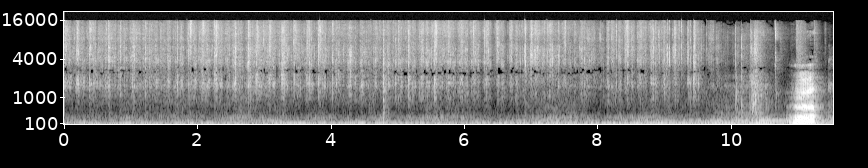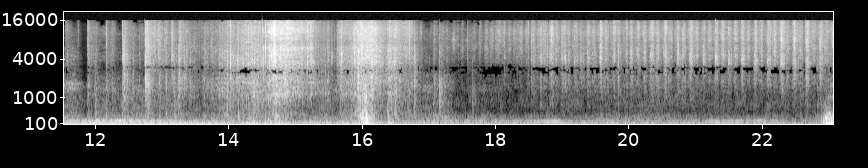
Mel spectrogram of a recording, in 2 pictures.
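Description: A plastic seasoning packet crinkles as dry rub is shaken out, the granules pattering onto butcher paper and meat. A gloved hand rubs over the paper, with a couple of louder rustles a little past the middle.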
